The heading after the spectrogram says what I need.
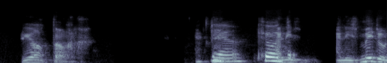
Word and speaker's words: Fyodor: It's Fedor. It's Fedor. Fyodor.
